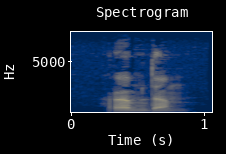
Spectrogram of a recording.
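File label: "рӧмдӧм", Komi, male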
